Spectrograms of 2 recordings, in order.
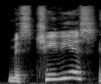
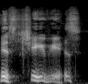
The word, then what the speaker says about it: mischievous: Mischievous? – It's not mischievous. It's mischievous.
